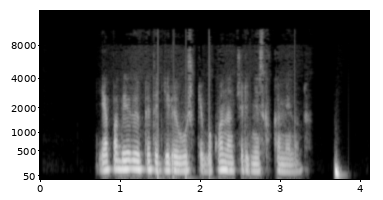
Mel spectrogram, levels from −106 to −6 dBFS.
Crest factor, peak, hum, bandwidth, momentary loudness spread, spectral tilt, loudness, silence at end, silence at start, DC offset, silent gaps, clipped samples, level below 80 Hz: 18 dB; -8 dBFS; none; 11 kHz; 11 LU; -8.5 dB/octave; -25 LUFS; 0.35 s; 0.75 s; under 0.1%; 3.55-3.59 s; under 0.1%; -42 dBFS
